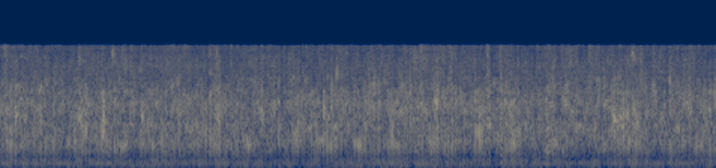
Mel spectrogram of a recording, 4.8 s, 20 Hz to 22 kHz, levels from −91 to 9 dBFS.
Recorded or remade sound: remade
